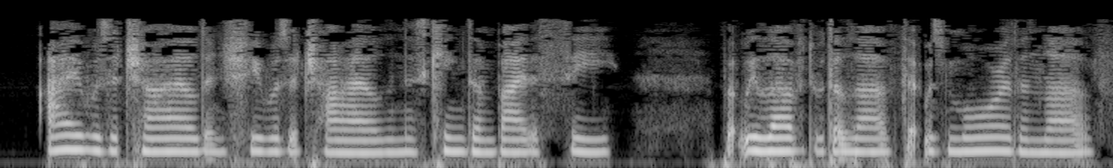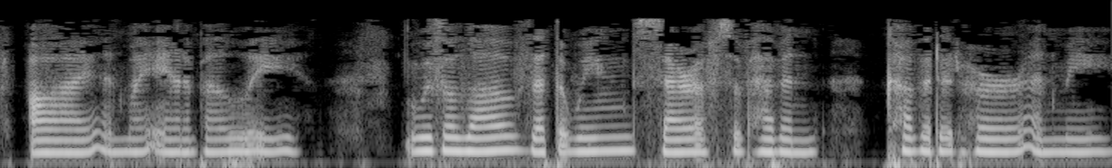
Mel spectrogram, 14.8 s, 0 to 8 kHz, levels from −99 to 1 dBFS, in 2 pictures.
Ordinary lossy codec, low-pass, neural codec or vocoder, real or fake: MP3, 24 kbps; 7.2 kHz; none; real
